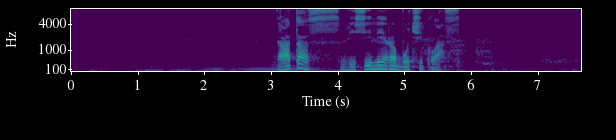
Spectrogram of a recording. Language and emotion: Russian, neutral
